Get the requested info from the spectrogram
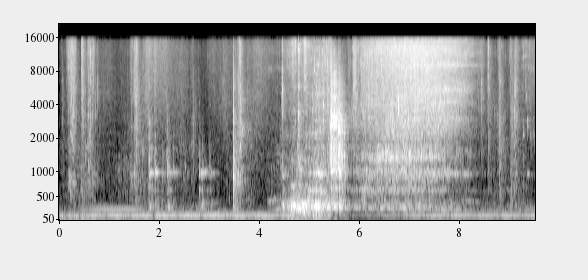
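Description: Vortens Vienna Flux commercial toilet flushed by its chrome flushometer valve. A loud rush of water comes about five seconds in, then a steady hiss of water washing through the bowl, tailing off near the end.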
